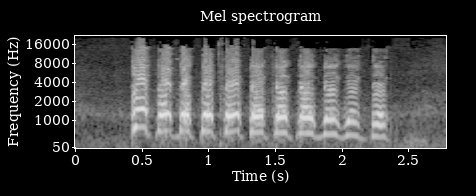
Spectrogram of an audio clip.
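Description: A person's voice mimics a flock of birds calling, a rapid series of about eleven loud, honking, nasal yelps in even rhythm, alone and close.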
